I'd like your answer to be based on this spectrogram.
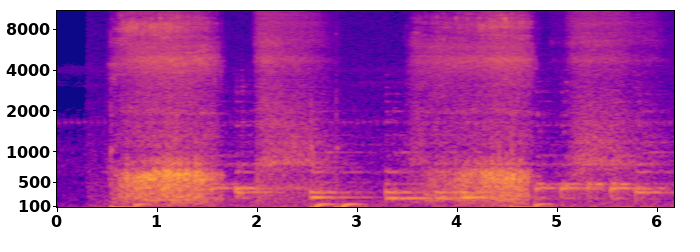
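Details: Loud rattling snores over about six seconds, two inhale–exhale cycles, with background music; snoring.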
